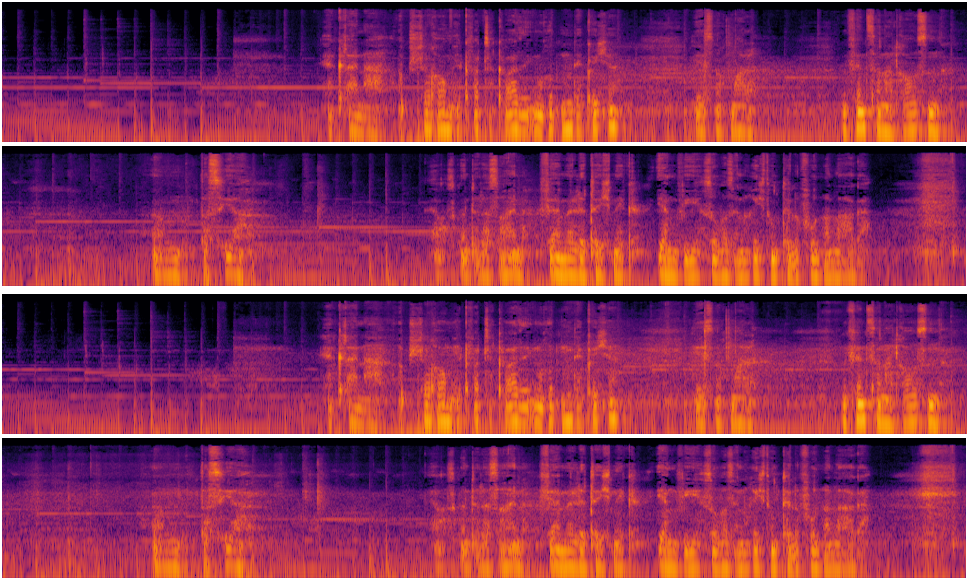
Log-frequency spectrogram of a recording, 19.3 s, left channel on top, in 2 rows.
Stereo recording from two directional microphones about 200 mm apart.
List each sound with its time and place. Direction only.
3.2 s speech: 5° left (ahead or behind)
4.0 s speech: 5° right (ahead or behind)
4.6 s speech: 10° left (ahead or behind)
5.7 s speech: 30° left (ahead or behind)
7.1 s speech: 10° left (ahead or behind)
11.6 s speech: 20° left (ahead or behind)
13.9 s speech: 20° left (ahead or behind)
18.8 s a sound: 35° left (ahead or behind)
